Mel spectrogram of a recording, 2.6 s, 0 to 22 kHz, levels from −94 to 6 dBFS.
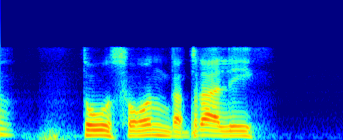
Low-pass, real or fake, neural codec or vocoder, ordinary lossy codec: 5.4 kHz; fake; codec, 16 kHz, about 1 kbps, DyCAST, with the encoder's durations; MP3, 48 kbps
